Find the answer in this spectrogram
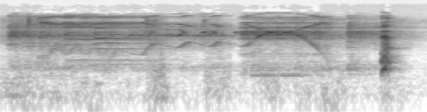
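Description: Electronic music and sound effects from a Silly Six Pins toy bowling game, with tones that slide up and down. A short, loud sound comes near the end.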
